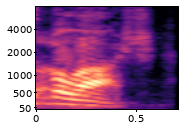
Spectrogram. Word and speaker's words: Baloche: It is Baloche. I got yes, Baloche, and Anthony's not good with. I am the worst podcast host. Paul Baloche, who is an outstanding artist.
